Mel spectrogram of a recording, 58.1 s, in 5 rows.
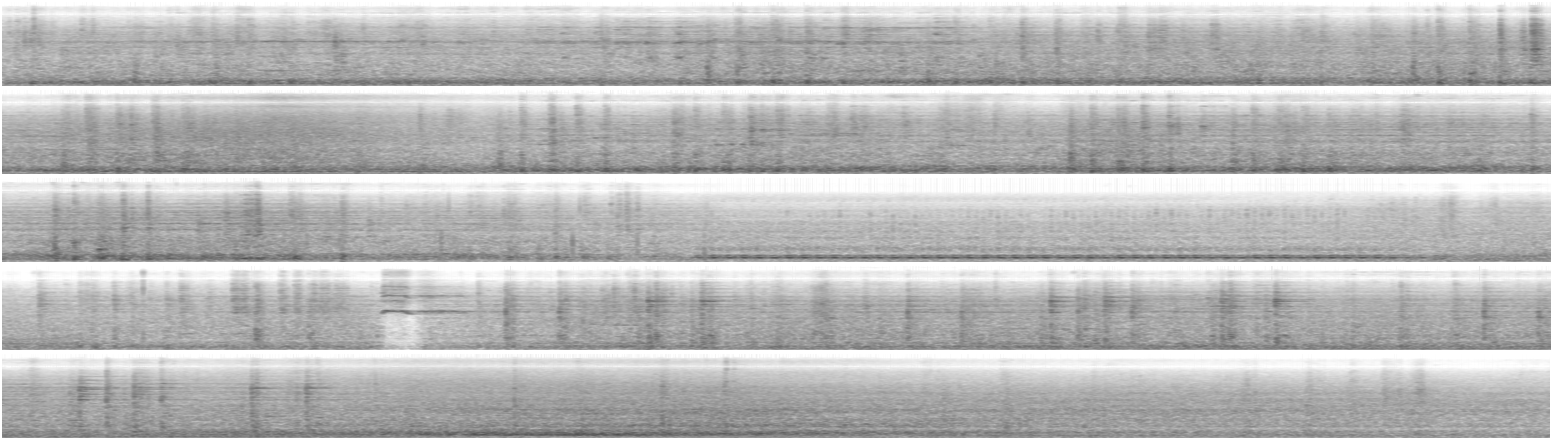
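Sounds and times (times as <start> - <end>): train wheels clattering: 0.0 - 57.4
diesel train rumbling past: 0.0 - 58.0
two-tone train horn: 28.4 - 33.7, 37.7 - 38.4.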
